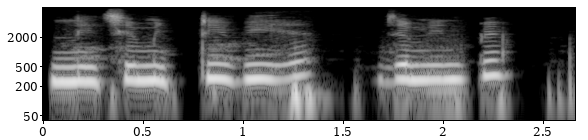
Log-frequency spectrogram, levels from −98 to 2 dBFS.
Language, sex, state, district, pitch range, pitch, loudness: Hindi, female, Bihar, Gaya, 255-280 Hz, 275 Hz, -19 LUFS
